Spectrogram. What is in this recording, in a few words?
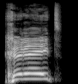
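NL Speech Pilots Fighter Ready, Dutch; World Of Warships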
